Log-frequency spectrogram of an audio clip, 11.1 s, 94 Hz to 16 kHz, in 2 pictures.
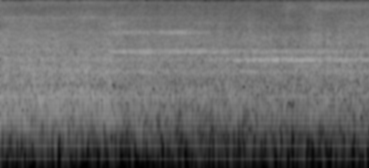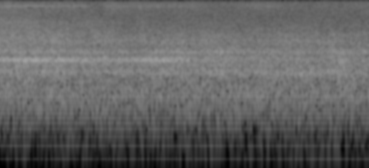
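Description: Keiyo Line E233-5000 electric train running away along the tracks, its rumble dropping off about two seconds in. From then until about eight seconds in, a thin, high, steady wheel squeal sounds over the fading running noise.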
